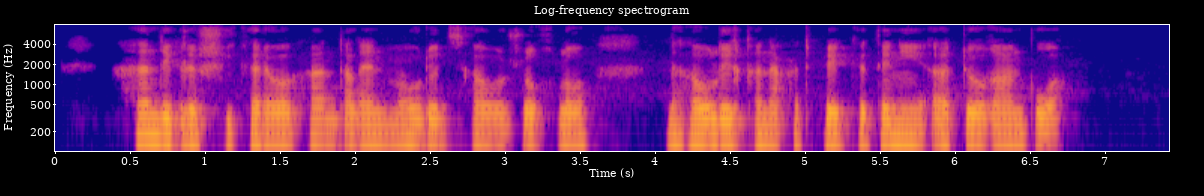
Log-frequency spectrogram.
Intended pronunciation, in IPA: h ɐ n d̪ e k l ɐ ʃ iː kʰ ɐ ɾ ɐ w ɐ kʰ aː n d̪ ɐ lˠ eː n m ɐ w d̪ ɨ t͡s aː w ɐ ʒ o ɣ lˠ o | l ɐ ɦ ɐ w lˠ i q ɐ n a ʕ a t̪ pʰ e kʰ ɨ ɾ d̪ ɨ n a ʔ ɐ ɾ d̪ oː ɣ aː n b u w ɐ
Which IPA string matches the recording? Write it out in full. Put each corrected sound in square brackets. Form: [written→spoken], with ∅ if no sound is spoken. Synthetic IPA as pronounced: h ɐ n d̪ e k l ɐ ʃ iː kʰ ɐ ɾ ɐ w ɐ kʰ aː n d̪ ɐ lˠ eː n m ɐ w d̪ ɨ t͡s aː w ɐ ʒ o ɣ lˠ o | l ɐ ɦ ɐ w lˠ i q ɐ n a ʕ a t̪ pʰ e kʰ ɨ ɾ d̪ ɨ n [a→i] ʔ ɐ ɾ d̪ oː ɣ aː n b u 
